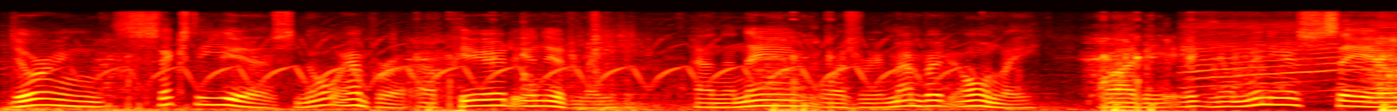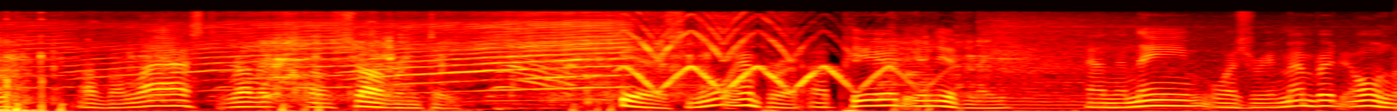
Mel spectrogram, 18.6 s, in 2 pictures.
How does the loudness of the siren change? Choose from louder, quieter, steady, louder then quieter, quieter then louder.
louder.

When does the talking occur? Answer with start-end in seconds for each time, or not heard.
0.1-12.4, 13.4-18.5.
